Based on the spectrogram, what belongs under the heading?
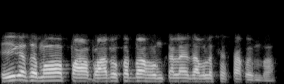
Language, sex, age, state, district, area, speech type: Assamese, male, 30-45, Assam, Sivasagar, rural, conversation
